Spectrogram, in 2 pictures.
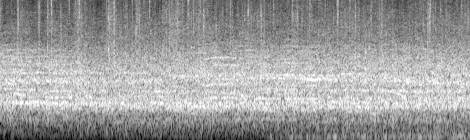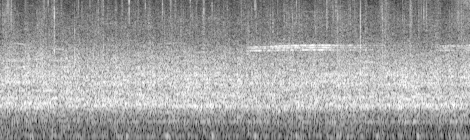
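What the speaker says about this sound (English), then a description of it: "this Russian crowd tries to earn, urge, I should say, the home side on" Russian home crowd roaring at a women's bandy gold medal game, a dense, steady wash of cheering and applause that stays loud and continuous throughout.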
